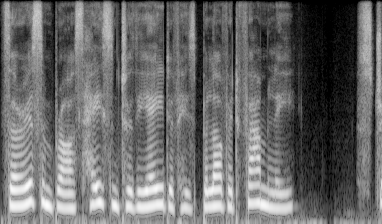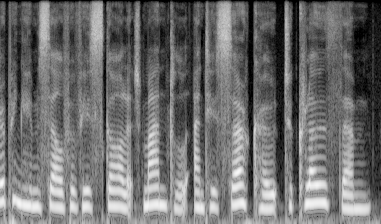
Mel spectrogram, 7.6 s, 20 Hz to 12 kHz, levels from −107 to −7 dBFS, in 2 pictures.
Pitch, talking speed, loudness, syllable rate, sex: 205 Hz, 175 wpm, -18 LUFS, 5.3 syllables/s, female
